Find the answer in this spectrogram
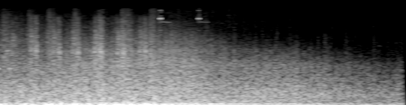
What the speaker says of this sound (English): We're going to fire the SRMs and the eye rockets.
